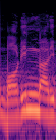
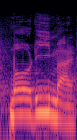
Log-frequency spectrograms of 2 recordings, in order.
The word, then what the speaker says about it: 머리말: 정말 짜증나는 것 중에 하나, 김밥도 김밥이지만 머리말이 편해요? 머릿말이 편해요? 솔직히 머릿말이 편하지 않아요? 그쵸? 근데 표준 발음 뭐래요? 머리말. 그러니까 사이시온 넣어요? 안 넣어요? 안 넣어요. 그쵸?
